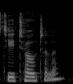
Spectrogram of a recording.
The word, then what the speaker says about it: teetotaler: Yes, teetotaler. Is there any other pronunciation?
